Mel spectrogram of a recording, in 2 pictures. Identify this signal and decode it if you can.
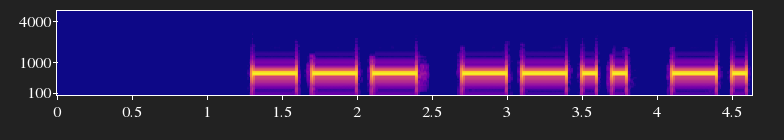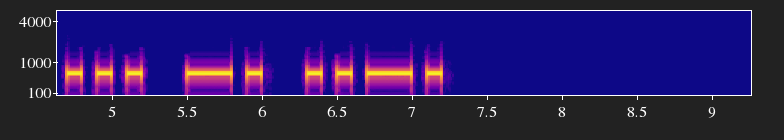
Morse code, heard as a keyed tone, about 12 wpm, 600 Hz. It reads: OZ6NF
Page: 2 ekstra ordmellemrum mellem kaldesignalerne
